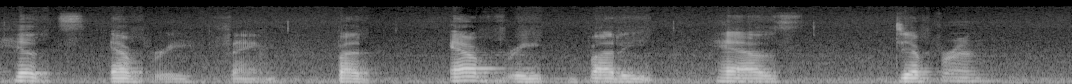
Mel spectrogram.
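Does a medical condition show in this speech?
Yes: ALS; onset with falls and slowing speech, neck spinal cord surgery; 18 months since diagnosis, wheelchair for safety, imbalance, fatigue; slow speech, voice changes, swallowing trouble, excessive saliva.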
